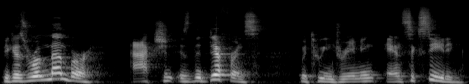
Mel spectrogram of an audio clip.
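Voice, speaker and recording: Guy coaching a workout, kinda high voice, out of breath, pumped up. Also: moderate pace. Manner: energetic, coaching. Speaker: fitness coach. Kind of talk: workout demonstration vlog.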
